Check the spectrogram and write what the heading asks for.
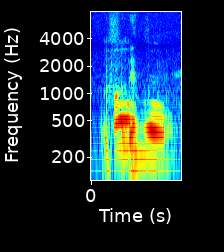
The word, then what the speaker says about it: Owo: Owo. Like. Well, it's actually pronounced Owo in my local dialect, but it's fine.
